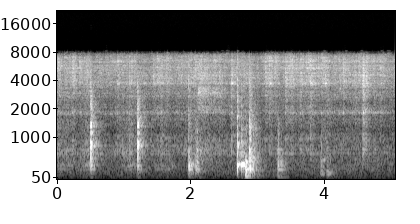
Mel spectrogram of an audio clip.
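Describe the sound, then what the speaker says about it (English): Hamburger meat frying in a pan gives a soft ongoing sizzle, broken by several sharp sputtering pops and a clatter of a spoon stirring against the pan, all close and with no talking. "Hopefully you got to see the sputtering hamburger"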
